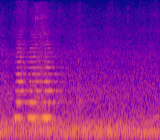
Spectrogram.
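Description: A vehicle horn honking in three quick short beeps about a quarter of a second in, over steady street background noise.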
